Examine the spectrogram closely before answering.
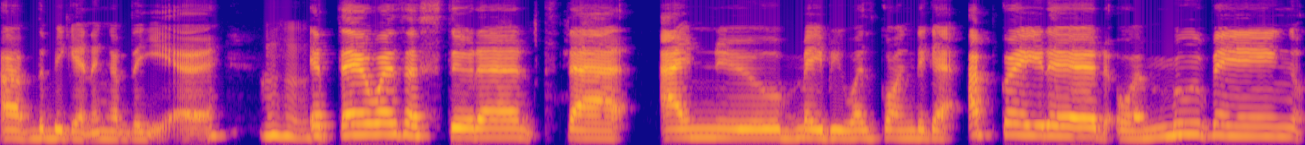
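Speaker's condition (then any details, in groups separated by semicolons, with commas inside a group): Hearing loss; lifelong hearing loss since childhood, hearing aid and cochlear implant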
